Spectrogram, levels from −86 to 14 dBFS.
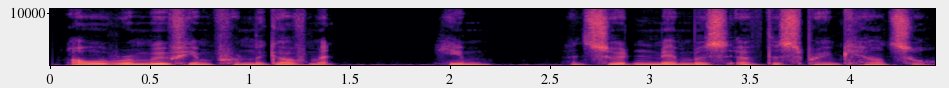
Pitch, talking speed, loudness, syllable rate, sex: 110 Hz, 190 wpm, -19 LUFS, 7.2 syllables/s, male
